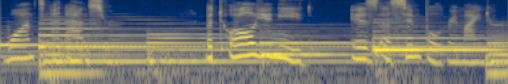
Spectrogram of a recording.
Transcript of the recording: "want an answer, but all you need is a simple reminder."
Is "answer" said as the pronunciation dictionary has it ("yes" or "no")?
yes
